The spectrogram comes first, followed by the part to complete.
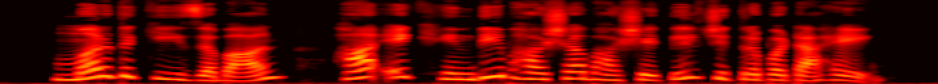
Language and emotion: Marathi, neutral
